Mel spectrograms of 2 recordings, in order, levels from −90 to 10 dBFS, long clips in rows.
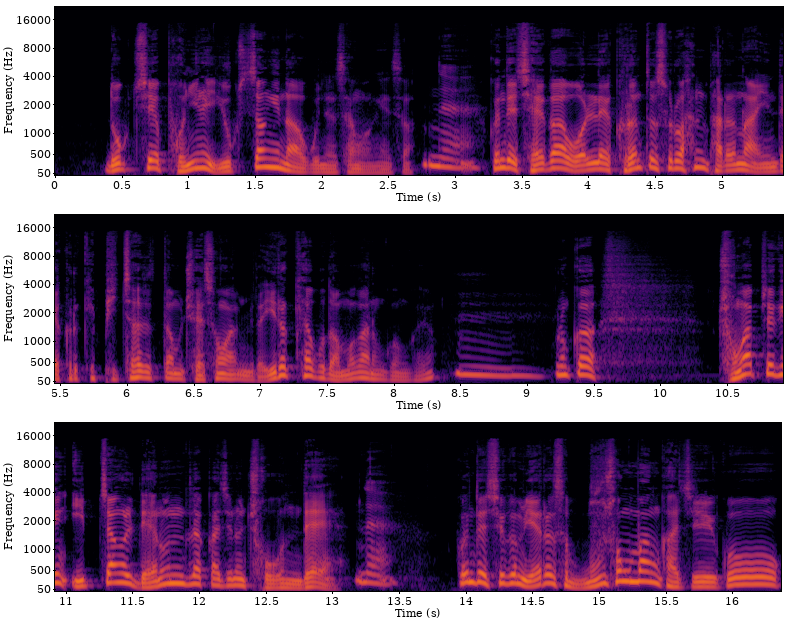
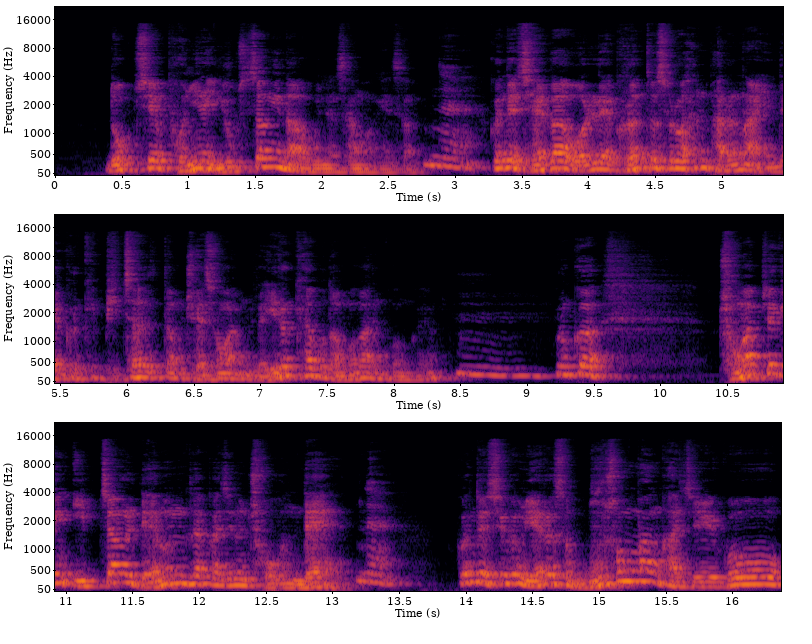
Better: first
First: none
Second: room echo; slight; dies away in 0.3 s // off-mic speech; far

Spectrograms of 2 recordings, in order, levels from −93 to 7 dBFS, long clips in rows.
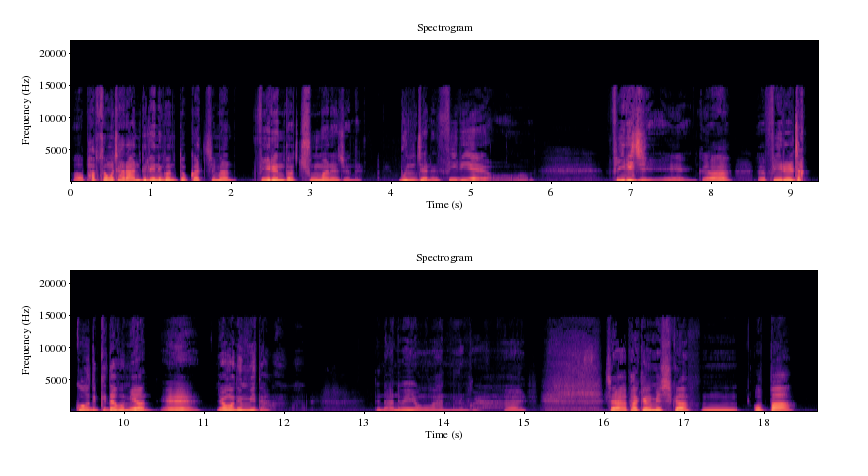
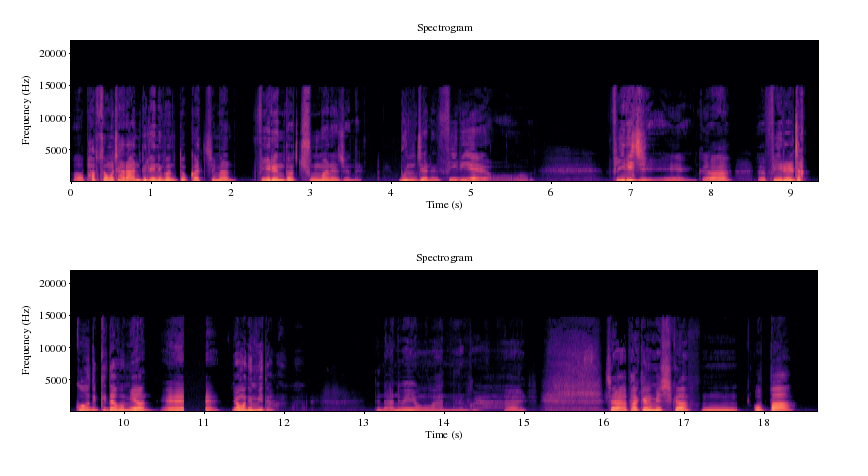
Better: first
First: none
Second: audio freezing; at 11 s

